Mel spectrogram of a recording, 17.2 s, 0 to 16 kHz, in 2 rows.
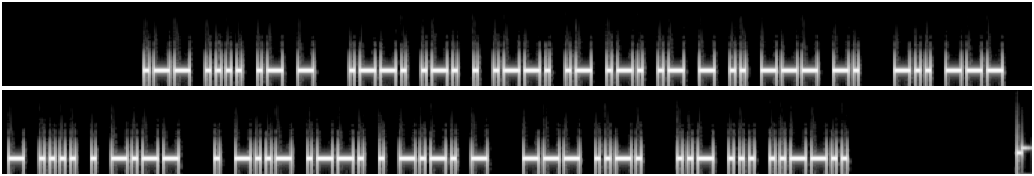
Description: Morse code, heard as a keyed tone, about 28 wpm, 700 Hz. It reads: WHAT PREPARATION DO THEY EXPECT OF US?
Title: Sentences from Top 1400 Words 28wpm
